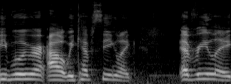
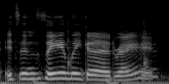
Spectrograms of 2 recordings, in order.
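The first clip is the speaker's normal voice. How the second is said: ordinary talk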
